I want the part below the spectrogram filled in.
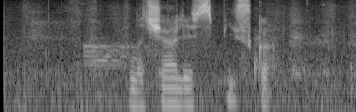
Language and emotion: Russian, neutral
